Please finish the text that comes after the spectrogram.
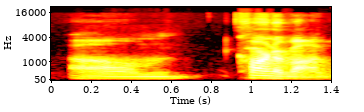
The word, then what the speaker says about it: Carnarvon: Carnarvon, that's how you pronounce it.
